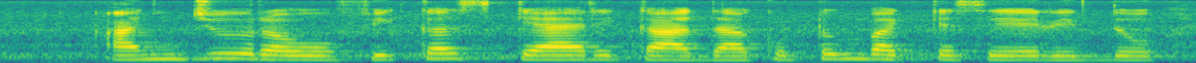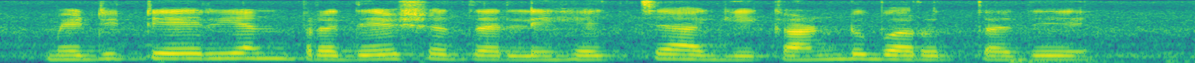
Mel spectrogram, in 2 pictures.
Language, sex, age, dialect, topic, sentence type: Kannada, female, 18-24, Coastal/Dakshin, agriculture, statement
